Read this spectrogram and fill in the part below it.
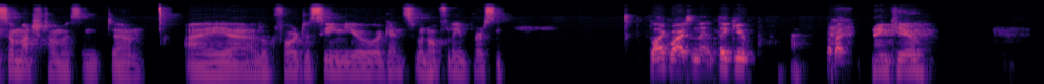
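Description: A man talks cheerfully over an online call.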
